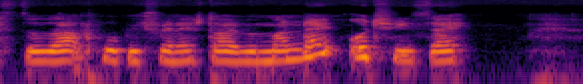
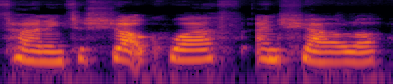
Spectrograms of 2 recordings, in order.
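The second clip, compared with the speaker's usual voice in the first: ordinary delivery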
